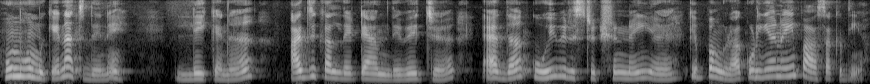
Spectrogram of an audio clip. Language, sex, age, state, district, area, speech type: Punjabi, female, 30-45, Punjab, Rupnagar, urban, spontaneous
